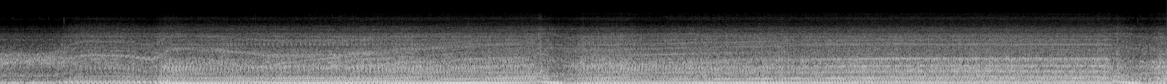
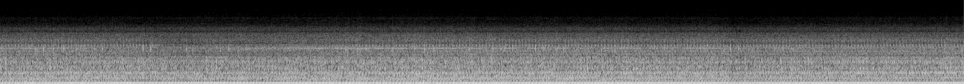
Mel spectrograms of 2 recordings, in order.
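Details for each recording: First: Brand-new Suzuki V-Strom DL650 twin, comparison test ride with camera on bike, owner's white bike suspected of abnormal knock: smooth pull through gears, pitch rising and falling with throttle, no clear knock over wind rush; normal running. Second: Brand-new Suzuki V-Strom DL650 (white), camera on bike during test ride: steady V-twin drone under wind with loose irregular knocking about four per second; owner believes abnormal engine knock, dealer denied it.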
